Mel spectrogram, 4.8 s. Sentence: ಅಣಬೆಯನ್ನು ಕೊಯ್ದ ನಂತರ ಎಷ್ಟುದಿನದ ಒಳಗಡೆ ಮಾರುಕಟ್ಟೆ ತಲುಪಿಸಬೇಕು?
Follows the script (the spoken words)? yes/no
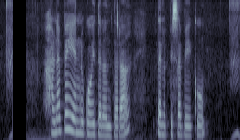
no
